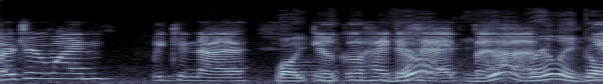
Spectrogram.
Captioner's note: laughs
